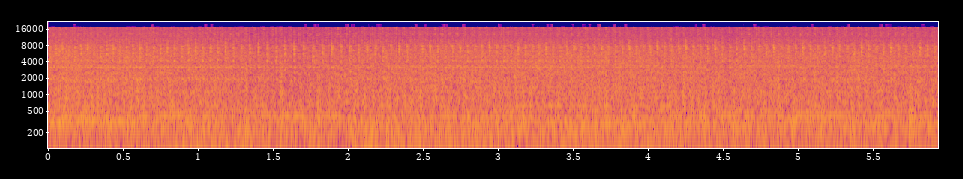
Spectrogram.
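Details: 2013 Kia Optima petrol engine running with a loud, rapid metallic knock, code P0014; dealer said drive until it fails, and the engine later failed and was replaced under warranty.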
